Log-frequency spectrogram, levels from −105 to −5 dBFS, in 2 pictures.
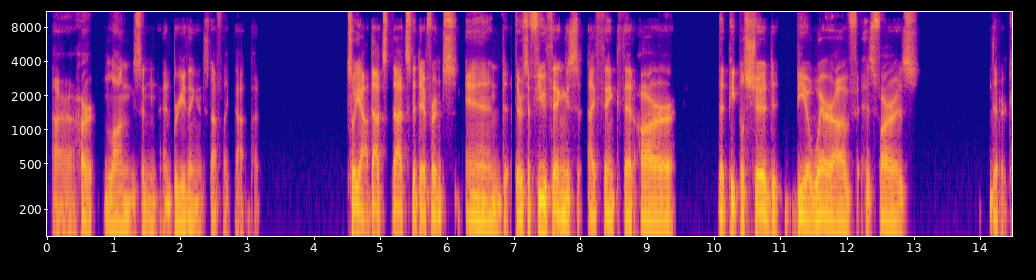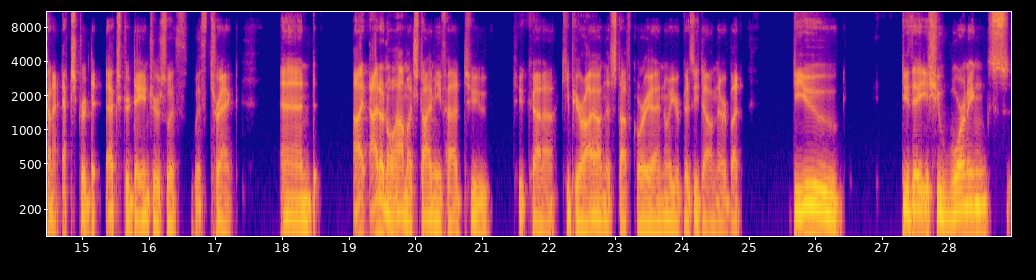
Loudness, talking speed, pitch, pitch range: -22 LUFS, 165 wpm, 80 Hz, 75-85 Hz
